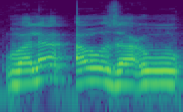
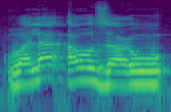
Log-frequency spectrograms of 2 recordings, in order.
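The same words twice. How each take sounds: No difference in how they are said.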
